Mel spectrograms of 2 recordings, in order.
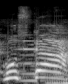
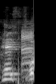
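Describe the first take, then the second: First: The first vowel is a 'u' sound. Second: The first vowel is an 'e' sound. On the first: The speaker calls it right. "ওটা হবে ফুচকা" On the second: The speaker calls it wrong. "ওটা ফেসকা হবে না"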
